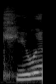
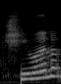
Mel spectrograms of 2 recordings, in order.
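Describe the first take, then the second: First: The word begins with a hard k sound. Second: The word begins with a ch sound. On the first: The speaker calls it wrong. "I pronounced it as Keelan in the video because that's what Google said" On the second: The speaker calls it right. "one of you guys corrected me and said it's Cheelan, so I'm going to pronounce it properly"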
